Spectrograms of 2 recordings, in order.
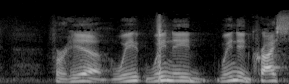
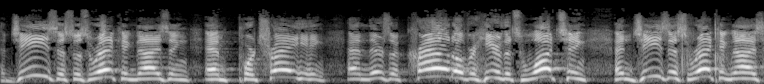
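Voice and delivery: loud, rousing sermon delivery; full-force preaching; 7 semitones higher, 14 dB louder than usual. Real, not acted. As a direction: preach it out to the whole congregation.

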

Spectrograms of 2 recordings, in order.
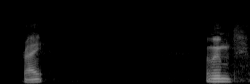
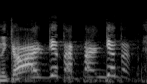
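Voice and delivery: much higher and louder mock shout; mock yell in the van; 7 dB louder than usual. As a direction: yell like a frazzled parent driving.

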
